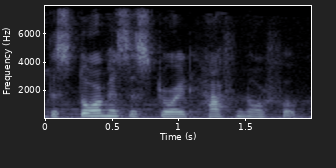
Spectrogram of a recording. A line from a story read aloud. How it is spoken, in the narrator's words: exclaimed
